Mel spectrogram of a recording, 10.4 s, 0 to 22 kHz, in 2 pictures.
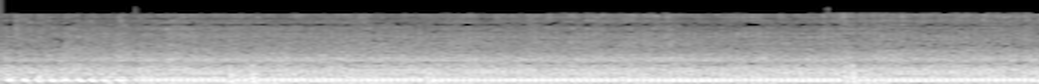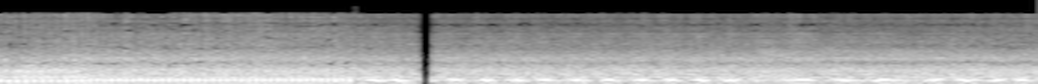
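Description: Westwood S1300 ride-on mower's engine running steadily while driving. After a brief break about seven seconds in, the engine note throbs unevenly.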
